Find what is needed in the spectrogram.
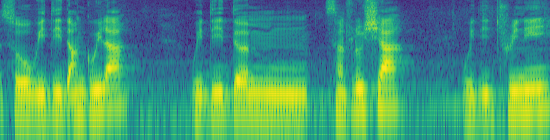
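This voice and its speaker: With a French Caribbean accent, the speaker goes at a very slow pace with fairly even intonation and long, frequent pauses. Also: man, fairly high pitch for a man. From Guadeloupe. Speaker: air ambulance company representative. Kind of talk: press briefing speech. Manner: halting.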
